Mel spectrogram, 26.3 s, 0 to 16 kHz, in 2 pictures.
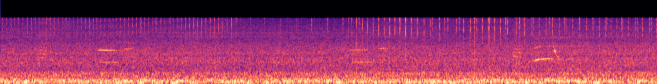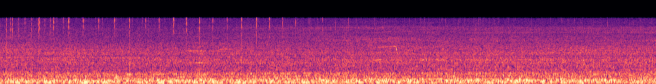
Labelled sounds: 1.9	2.3	killer whale, southern resident, 1.8 to 1.9 kHz
10.7	11.0	killer whale, southern resident, 1.0 to 1.1 kHz
20.7	21.1	killer whale, southern resident, 2.1 to 2.2 kHz

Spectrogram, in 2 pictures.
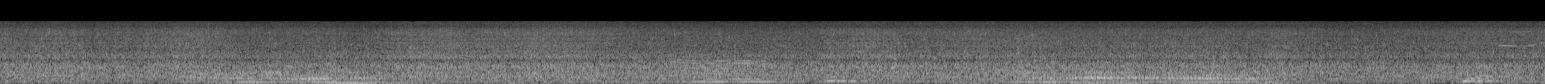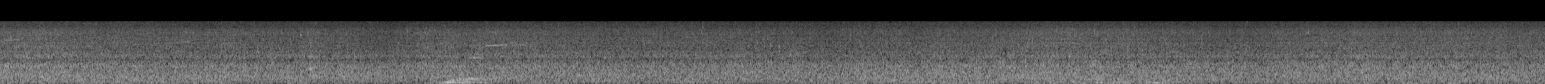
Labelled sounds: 20.3	20.6	humpback whale, 2.3 to 2.5 kHz

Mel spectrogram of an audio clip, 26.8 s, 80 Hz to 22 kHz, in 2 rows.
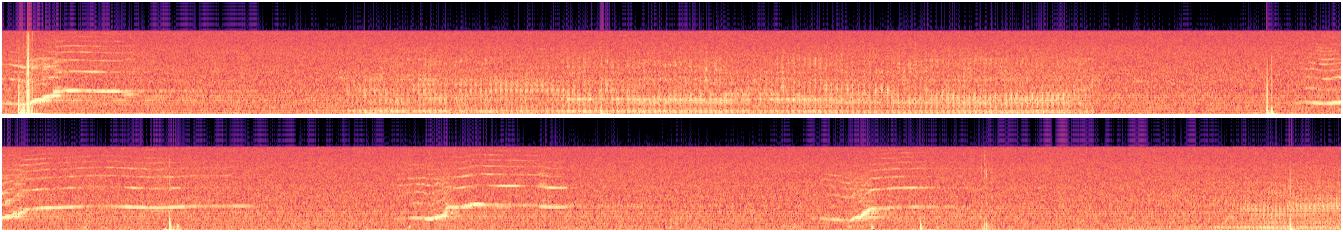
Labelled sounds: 0.0	1.4	humpback whale, 0.80 to 6.4 kHz
13.0	15.3	humpback whale, 0.80 to 6.0 kHz
17.3	19.1	humpback whale, 0.80 to 5.9 kHz
21.7	22.7	humpback whale, 0.80 to 3.6 kHz

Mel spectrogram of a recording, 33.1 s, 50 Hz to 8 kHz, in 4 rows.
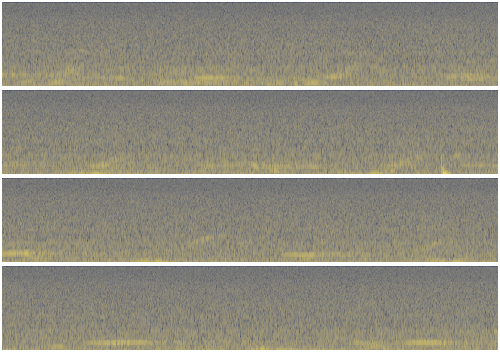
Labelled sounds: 19.8	20.1	humpback whale, 0.80 to 0.96 kHz

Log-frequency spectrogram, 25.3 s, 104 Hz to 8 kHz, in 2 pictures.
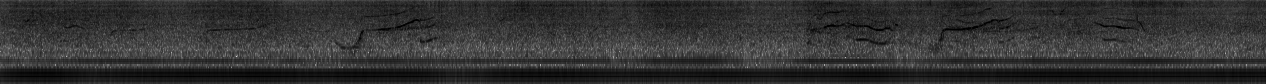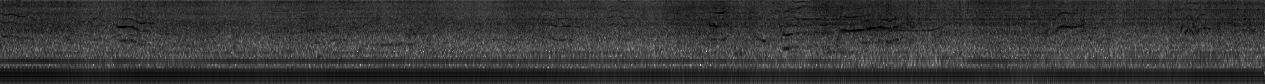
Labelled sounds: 1.1	1.8	killer whale, offshore, 1.1 to 2.3 kHz
2.1	3.0	killer whale, offshore, 1.4 to 2.9 kHz
3.4	4.6	killer whale, offshore, 0.52 to 4.3 kHz
8.0	10.3	killer whale, offshore, 0.59 to 7.0 kHz
10.8	11.6	killer whale, offshore, 0.73 to 3.6 kHz
12.6	13.2	killer whale, offshore, 0.80 to 8.0 kHz
13.7	14.3	killer whale, offshore, 0.57 to 3.2 kHz
15.4	16.4	killer whale, offshore, 1.2 to 5.2 kHz
17.8	19.2	killer whale, offshore, 0.84 to 4.7 kHz
19.5	22.2	killer whale, offshore, 0.66 to 7.7 kHz
23.0	23.6	killer whale, offshore, 1.0 to 4.2 kHz
24.5	25.2	killer whale, offshore, 1.1 to 2.7 kHz

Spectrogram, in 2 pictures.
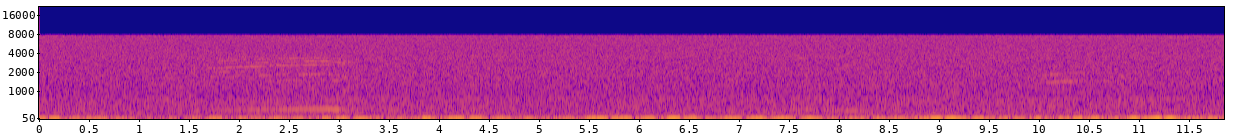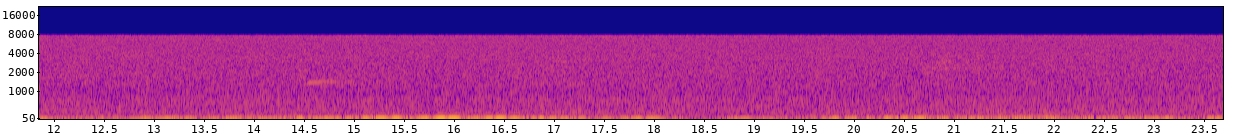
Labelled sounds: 1.7	2.9	humpback whale, 1.4 to 3.4 kHz
10.1	10.4	humpback whale, 1.3 to 1.5 kHz
14.5	14.9	humpback whale, 1.3 to 1.5 kHz

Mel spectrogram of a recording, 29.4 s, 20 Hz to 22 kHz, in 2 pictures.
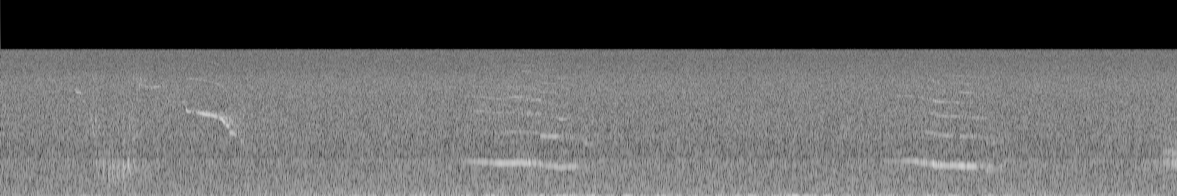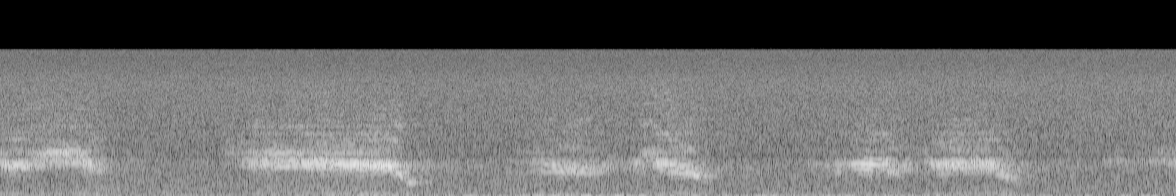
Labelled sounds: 1.7	2.0	humpback whale, 3.5 to 3.8 kHz
2.3	3.0	humpback whale, 1.3 to 4.3 kHz
6.7	7.0	humpback whale, 1.2 to 1.3 kHz
11.6	12.0	humpback whale, 1.2 to 2.8 kHz
14.5	15.8	humpback whale, 0.80 to 1.1 kHz
17.7	18.5	humpback whale, 0.80 to 1.1 kHz
22.7	23.0	humpback whale, 0.80 to 0.99 kHz

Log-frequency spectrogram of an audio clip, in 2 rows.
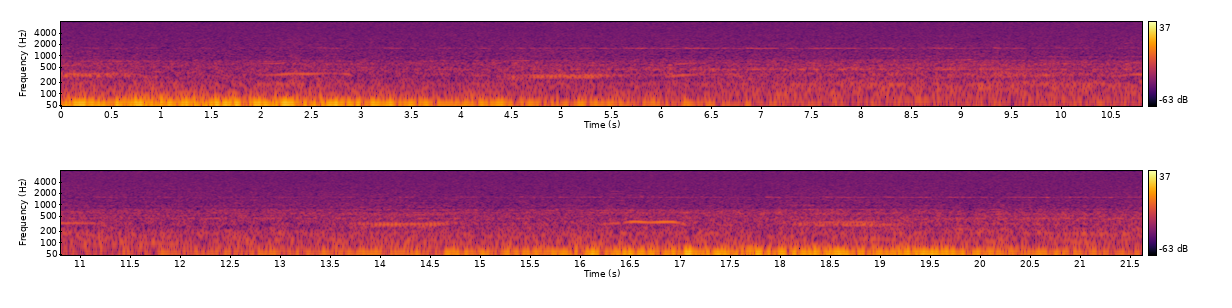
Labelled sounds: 2.5	2.8	humpback whale, 1.5 to 1.7 kHz
5.6	5.9	humpback whale, 1.5 to 1.7 kHz

